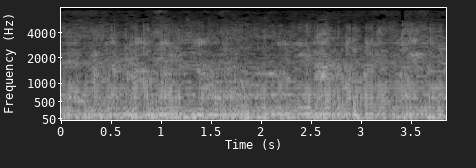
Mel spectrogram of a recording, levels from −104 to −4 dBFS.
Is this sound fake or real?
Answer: fake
